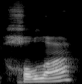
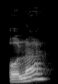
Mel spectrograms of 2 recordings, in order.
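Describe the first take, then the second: First: The word starts with an audible h sound. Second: The word starts directly with the vowel sound. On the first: The speaker calls it wrong. "That's why we don't say hola" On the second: The speaker calls it right. "We say hola"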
